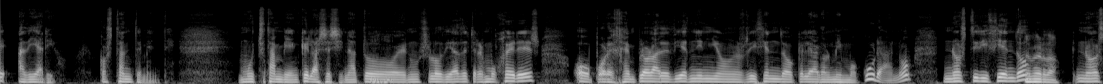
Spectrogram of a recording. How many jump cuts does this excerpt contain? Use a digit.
3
